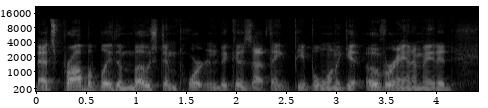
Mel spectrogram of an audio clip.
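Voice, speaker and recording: A normal speaking voice with an American accent, ordinary pitch variation, and a fairly quick pace. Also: man, hardly any pauses. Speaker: public address announcer. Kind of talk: casual explanation to camera.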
